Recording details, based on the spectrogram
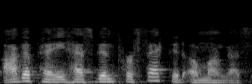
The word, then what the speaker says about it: agape: The highest form of love is the word agape, or more commonly pronounced agape.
